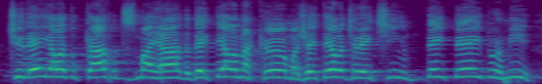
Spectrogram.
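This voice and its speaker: A man's voice: extremely high pitch, fairly even intonation, moderate pace, fairly bright tone. A man with a Brazilian Portuguese accent, a pastor telling a humorous story in a sermon and acting out the dialogue.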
